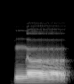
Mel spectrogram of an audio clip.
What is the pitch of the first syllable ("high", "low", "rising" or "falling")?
falling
